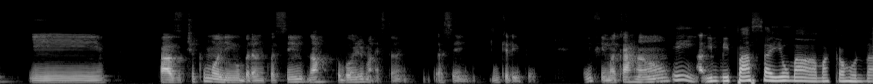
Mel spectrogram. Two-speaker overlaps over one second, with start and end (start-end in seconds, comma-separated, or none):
none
